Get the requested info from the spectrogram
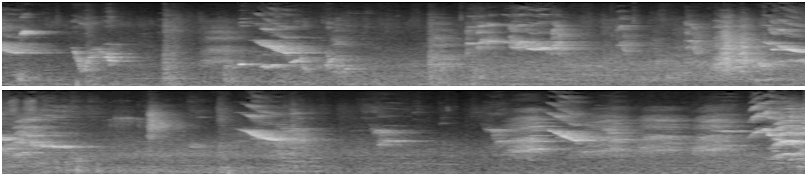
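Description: Caged birds squawking and calling: many short, harsh calls, each dropping sharply in pitch, coming one after another and sometimes overlapping.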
